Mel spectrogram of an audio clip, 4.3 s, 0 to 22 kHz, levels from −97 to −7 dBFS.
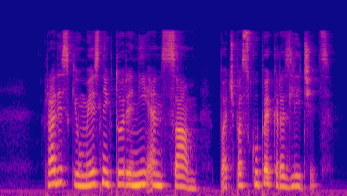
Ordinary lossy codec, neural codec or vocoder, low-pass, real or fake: none; none; none; real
